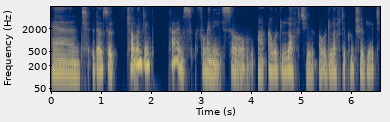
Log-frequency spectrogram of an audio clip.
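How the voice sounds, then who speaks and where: A fairly slow pace with a Polish accent. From Poland. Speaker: energy healer. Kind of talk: guided meditation.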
